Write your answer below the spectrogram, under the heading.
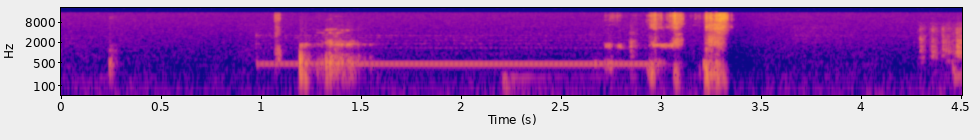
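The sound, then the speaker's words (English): Ringback tone of an outgoing phone call left ringing: one steady electronic tone holds for about two seconds, a lower tone joins partway through, and brief clicks come before and after. “We're calling Jacob and seeing if he'll answer.”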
